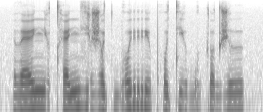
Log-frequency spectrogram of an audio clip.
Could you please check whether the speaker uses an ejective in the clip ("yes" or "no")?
no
